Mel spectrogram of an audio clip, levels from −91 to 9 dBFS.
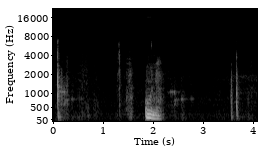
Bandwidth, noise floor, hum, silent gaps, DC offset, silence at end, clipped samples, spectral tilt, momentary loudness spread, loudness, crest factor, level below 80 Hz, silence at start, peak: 7 kHz; -80 dBFS; none; none; under 0.1%; 0.4 s; under 0.1%; -8 dB/octave; 24 LU; -28 LUFS; 24 dB; -74 dBFS; 0.1 s; -12 dBFS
